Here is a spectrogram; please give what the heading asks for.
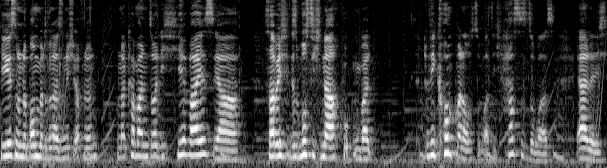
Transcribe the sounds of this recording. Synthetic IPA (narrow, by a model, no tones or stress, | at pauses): hiːeːstnuːɐnəbɔmbədʁɪnalzonɪçtʔœfnənʔʊntd̥ankʰanmanzovaɪtɪçhiːɐvaɪsjḁː | ḁshaːbəɪçd̥asmʊstəɪçnaːχkʰʊkŋ̩vaɪl | viːkʰɔmtmanaʊfz̥oːva̰sɪçhasəzoːvasʔɛːɐlɪç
